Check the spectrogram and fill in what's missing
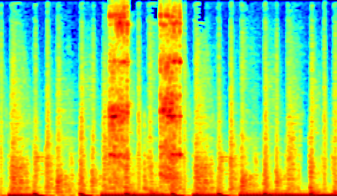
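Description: Ratcheting wrench repair effect from Command & Conquer Red Alert, a loud mechanical clicking in repeated bursts with brief bright metallic clanks, looping steadily over about three seconds.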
